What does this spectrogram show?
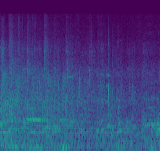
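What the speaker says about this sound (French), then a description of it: "Applaudissements pour le joueur de notre salon." Spectators at a Coupe de France fifth-round football match applaud a player, a spread of steady clapping with crowd murmur underneath, moderately distant, lasting the whole moment.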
